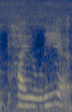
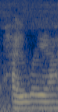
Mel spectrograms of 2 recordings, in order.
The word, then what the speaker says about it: Pilea: is actually from the pailia family pailia pilea however you want to say it i think pailia would be the technical lat correct latin pronunciation um so this one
